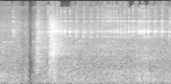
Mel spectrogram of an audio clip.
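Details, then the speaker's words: Fishing rod pulled hard in a cheap Dasmarine rod holder as a load test: rapid high-pitched reel drag clicking swells as the rod loads, normal drag slipping at its limit, and the holder doesn't turn. "you can hear the drag clicking on it. So that's as hard as it would pull, and the thing doesn't turn."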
